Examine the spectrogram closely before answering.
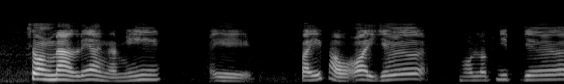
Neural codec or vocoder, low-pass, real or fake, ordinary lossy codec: codec, 44.1 kHz, 1.7 kbps, Pupu-Codec; 7.2 kHz; fake; AAC, 48 kbps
